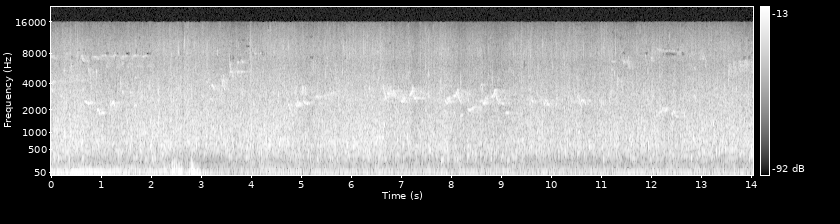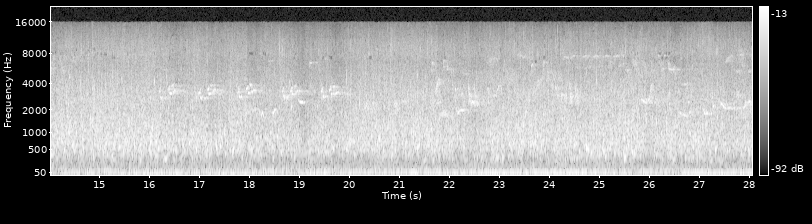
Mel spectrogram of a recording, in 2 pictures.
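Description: Steady sound of flowing water, like a running stream, with faint short chirps now and then.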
